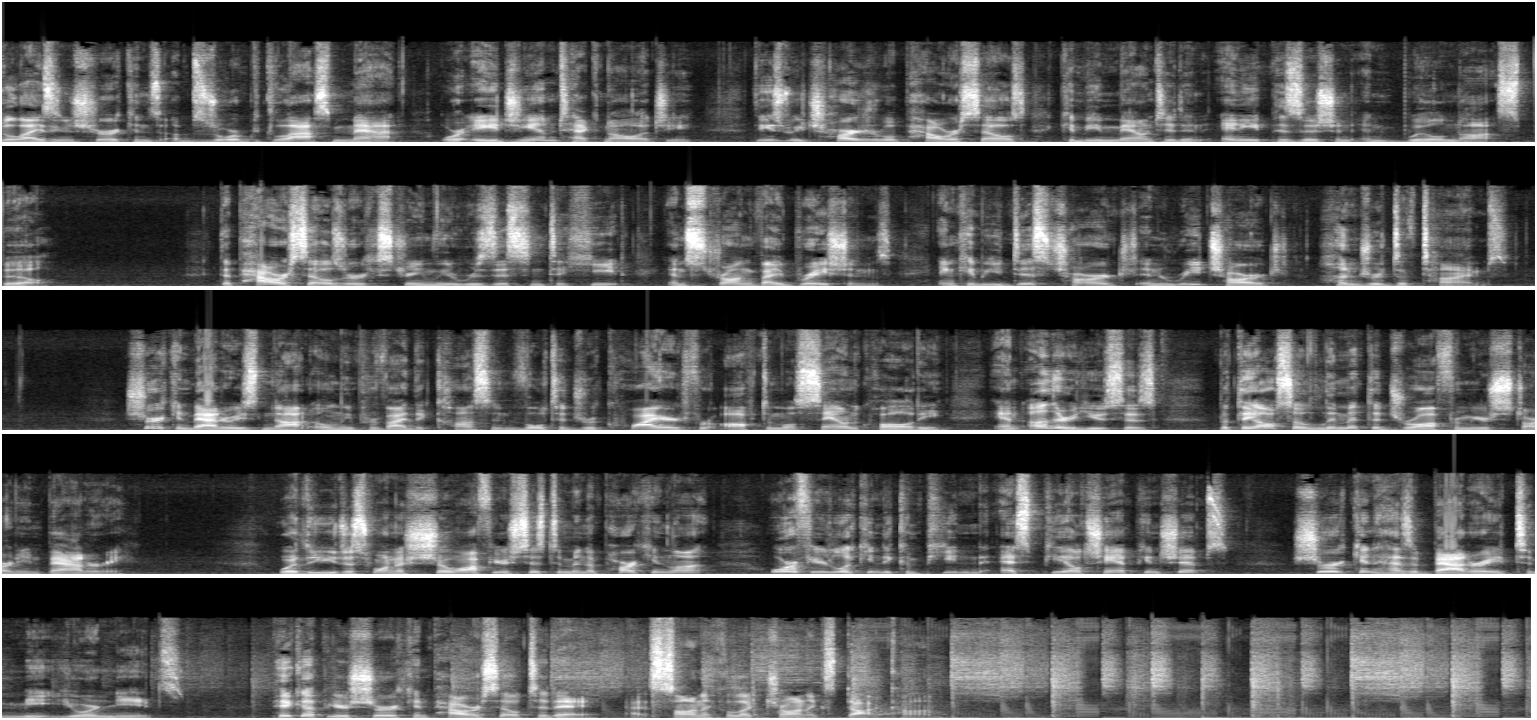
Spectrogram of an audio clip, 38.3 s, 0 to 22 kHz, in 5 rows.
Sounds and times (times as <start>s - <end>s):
Speech: 0.0s - 8.0s, 8.8s - 15.3s, 16.0s - 23.7s, 24.4s - 35.4s.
